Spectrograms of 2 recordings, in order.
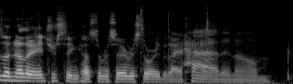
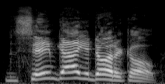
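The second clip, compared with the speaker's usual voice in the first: loud, higher deadpan retort; 7 semitones higher, 10 dB louder than usual. Retold or imitated. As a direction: throw it back at her. Retold reply in quarrel.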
